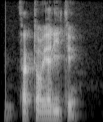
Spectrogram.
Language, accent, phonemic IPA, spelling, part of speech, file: French, France, /fak.tɔ.ʁja.li.te/, factorialité, noun, LL-Q150 (fra)-factorialité.wav
- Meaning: factoriality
